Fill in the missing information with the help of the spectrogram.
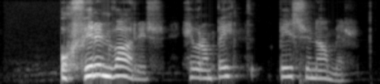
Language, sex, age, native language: Icelandic, male, 11, Icelandic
